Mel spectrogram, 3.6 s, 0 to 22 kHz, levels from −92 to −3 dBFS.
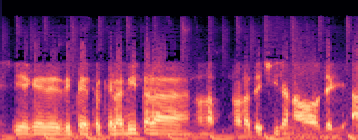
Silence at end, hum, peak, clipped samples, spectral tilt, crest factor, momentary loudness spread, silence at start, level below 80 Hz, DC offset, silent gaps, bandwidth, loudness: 0 s; none; 0 dBFS; under 0.1%; -6 dB/octave; 10 dB; 6 LU; 0 s; -30 dBFS; under 0.1%; none; 13.5 kHz; -12 LUFS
